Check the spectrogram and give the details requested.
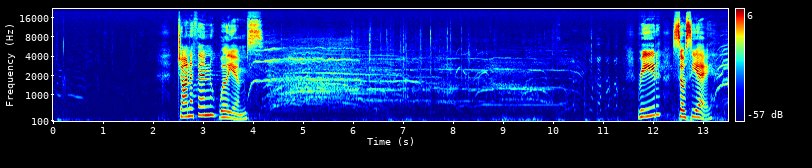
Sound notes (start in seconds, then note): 4.3 applause & Cheers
